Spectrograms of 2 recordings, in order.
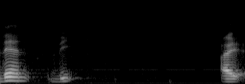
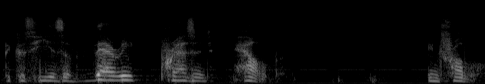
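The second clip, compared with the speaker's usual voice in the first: whispered; 10 dB quieter than usual. Shown as a demonstration. Verse first read as a whisper.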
